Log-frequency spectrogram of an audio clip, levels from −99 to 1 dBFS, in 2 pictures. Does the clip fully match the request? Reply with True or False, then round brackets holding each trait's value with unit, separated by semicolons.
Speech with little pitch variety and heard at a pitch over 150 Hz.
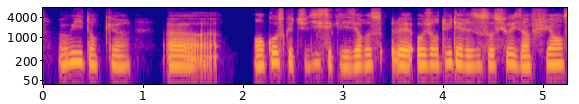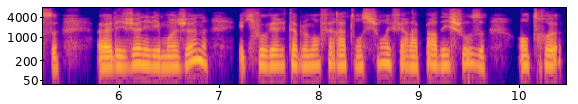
False (2.0 semitones; 145 Hz)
